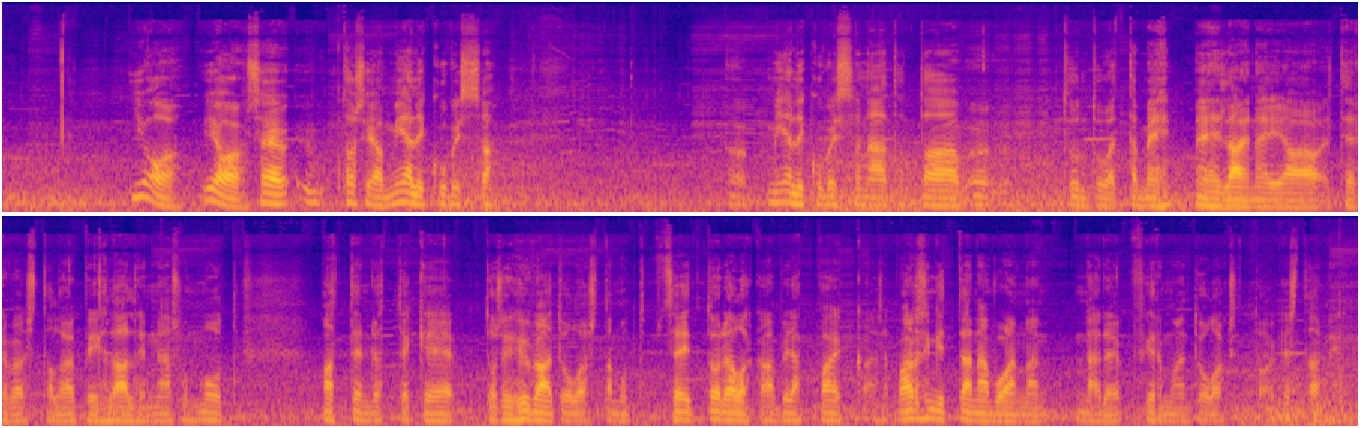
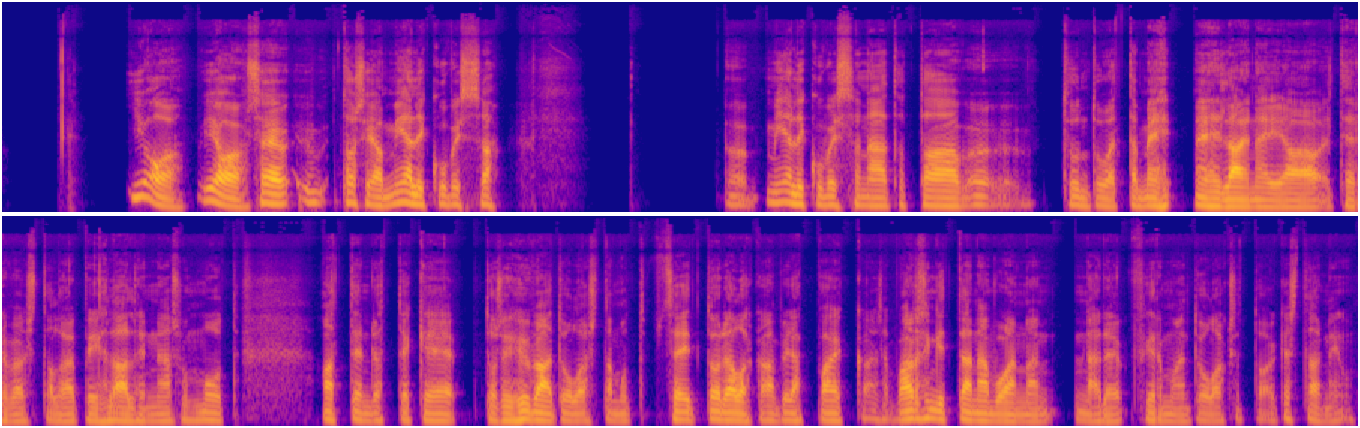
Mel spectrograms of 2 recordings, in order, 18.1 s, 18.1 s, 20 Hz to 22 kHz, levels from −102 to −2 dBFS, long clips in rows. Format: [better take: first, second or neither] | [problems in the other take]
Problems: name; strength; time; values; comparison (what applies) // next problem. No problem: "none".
second | wind noise on the microphone; occasional gusts; 15 dB below the speech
